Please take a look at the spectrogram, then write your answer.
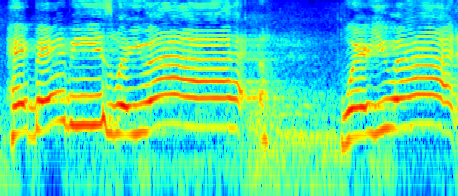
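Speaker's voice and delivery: a mock parent hunting hidden kids; God looking for Adam and Eve, high sing-song call. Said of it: "God's like".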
